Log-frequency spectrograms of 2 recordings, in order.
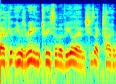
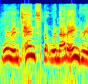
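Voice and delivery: imitating loud, intense insistence; mock-heated denial, high and loud; raised voice; 4 semitones higher, 9 dB louder than usual. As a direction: protest loudly as the man being imitated. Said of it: "he's fucking raising his voice".

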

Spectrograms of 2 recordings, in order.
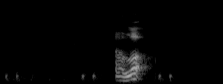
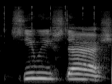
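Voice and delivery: ordinary talk

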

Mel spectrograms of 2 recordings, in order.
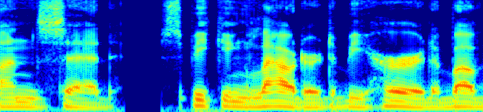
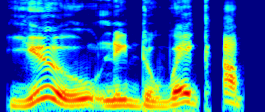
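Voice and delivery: higher, louder stern lecture in a gruff voice; angry officer; 5 semitones higher, 3 dB louder than usual. A narrator's reading. Lieutenant berating Joe, angry lecture. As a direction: dress him down hard.

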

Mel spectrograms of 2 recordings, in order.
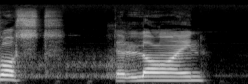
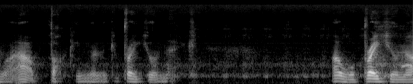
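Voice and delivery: ordinary delivery

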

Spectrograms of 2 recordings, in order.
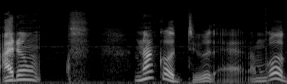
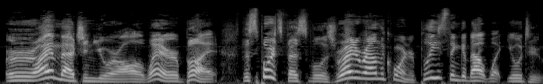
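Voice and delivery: lightly voiced teacher making an announcement; a hint of a teacher character. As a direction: address the class, a touch stagey.

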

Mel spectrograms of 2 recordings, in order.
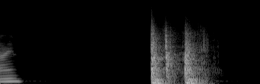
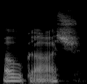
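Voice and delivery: softer, breath taken away; shaken hush; 8 dB quieter than usual. Acted. Child shaken after the monster leaves, hushed. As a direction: barely get it out.

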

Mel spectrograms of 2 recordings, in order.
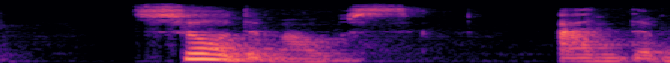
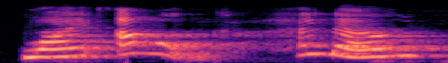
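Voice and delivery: much higher mouse, bright and quick; little mouse voice; 13 semitones higher, 6 dB louder than usual. Acted. The mouse announcing Snake, high little voice. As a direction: pitch it up like a tiny mouse.

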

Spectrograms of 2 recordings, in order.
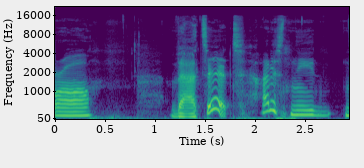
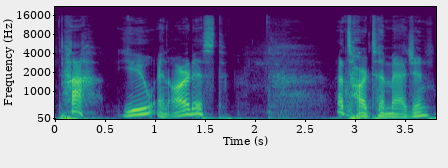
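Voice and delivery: ordinary delivery

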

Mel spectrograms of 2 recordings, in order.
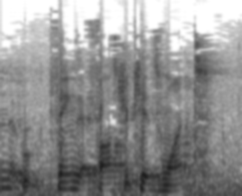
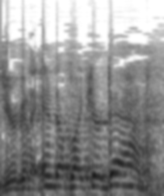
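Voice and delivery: retold angry telling-off in a raised pitch; imitated yelling mother; 9 semitones higher than usual. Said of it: "she keeps yelling at me".

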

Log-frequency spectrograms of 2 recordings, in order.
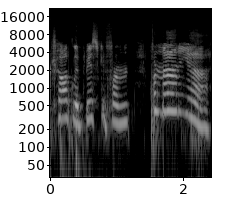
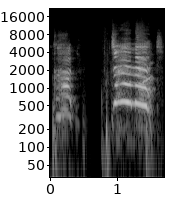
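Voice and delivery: much higher furious shout; angry yell; 12 semitones higher, 9 dB louder, much slower than usual. Real, not acted. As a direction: rage out loud. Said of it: "I have anger issues".

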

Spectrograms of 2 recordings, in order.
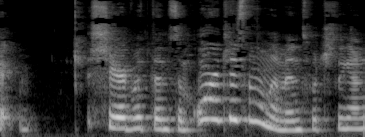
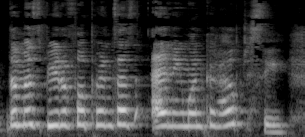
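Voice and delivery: gushing; 7 semitones higher, 5 dB louder than usual. Acted. Sister gushing.

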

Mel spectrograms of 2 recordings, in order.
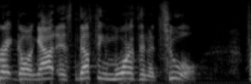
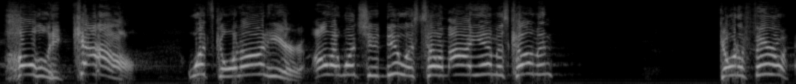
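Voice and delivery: higher, louder, slowed disbelief; exasperated God; 9 semitones higher, 4 dB louder than usual. Retold or imitated. God exasperated with Moses's endless excuses. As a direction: throw up your hands at Moses. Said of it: "And God's like".

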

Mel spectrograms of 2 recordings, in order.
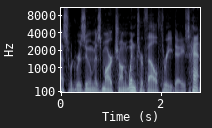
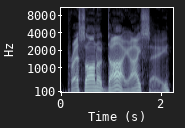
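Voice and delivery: a hearty knight, louder, rallying the table; blunt knight; 6 semitones higher, 6 dB louder than usual. A narrator's reading. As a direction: bang the table for marching. Clifton's blunt battle cry.

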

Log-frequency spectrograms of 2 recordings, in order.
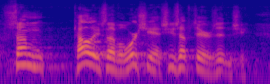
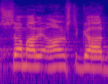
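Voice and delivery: ordinary delivery

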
